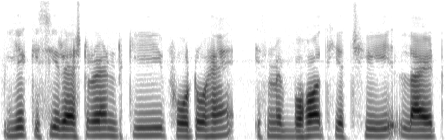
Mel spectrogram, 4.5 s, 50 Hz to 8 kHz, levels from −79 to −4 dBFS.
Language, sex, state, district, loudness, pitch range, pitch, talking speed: Hindi, male, Madhya Pradesh, Katni, -20 LUFS, 140-150 Hz, 145 Hz, 160 wpm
